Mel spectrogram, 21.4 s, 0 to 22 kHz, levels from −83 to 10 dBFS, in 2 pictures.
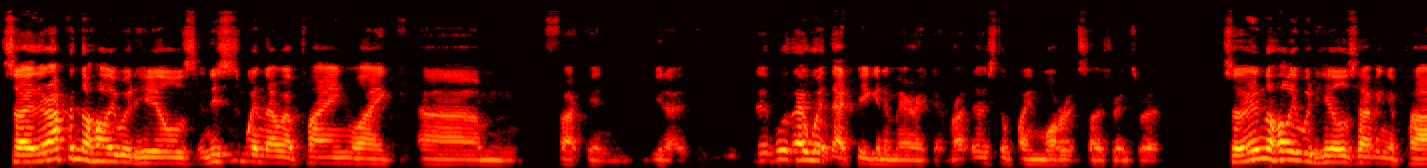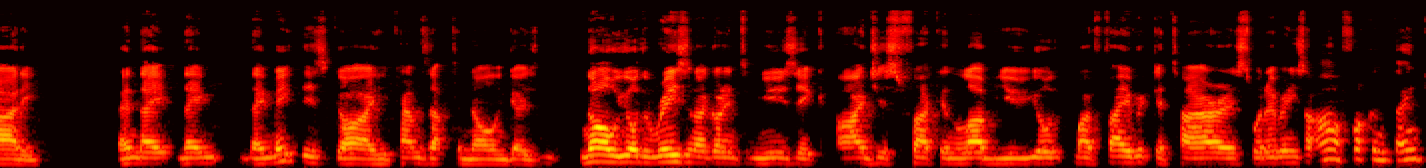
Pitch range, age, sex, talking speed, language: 140-225 Hz, 30-49, male, 225 wpm, English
